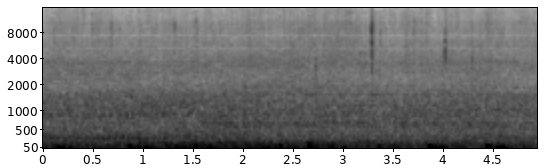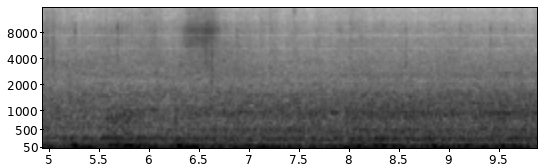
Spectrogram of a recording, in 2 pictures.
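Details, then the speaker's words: 2014 Acura RDX, 154,000 km, on winter tires, road test at about 60–80 km/h after replacing the center driveshaft for a noisy hanger bearing: steady low road rumble, no whine or drone. Driveline normal. "I have winter tires on right now so there is a little bit of noise but not the loud noise of that Hangar"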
